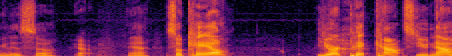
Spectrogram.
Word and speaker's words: Cael: Cael, not.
